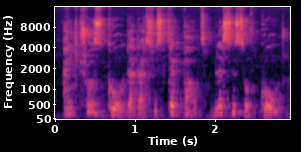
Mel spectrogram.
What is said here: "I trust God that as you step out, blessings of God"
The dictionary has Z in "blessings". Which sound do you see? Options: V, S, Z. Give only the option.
S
